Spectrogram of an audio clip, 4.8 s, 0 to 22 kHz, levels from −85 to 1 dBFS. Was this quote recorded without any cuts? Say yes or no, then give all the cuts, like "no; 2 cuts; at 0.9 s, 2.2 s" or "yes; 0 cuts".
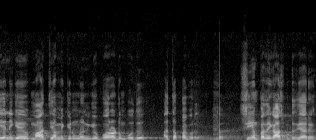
no; 1 cut; at 3.3 s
